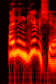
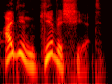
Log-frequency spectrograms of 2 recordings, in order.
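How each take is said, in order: First: I pitched much higher and punched hard; emphatic repeat. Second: Said in the usual way. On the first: Real, not acted. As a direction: hit the repeat harder and higher on I.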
